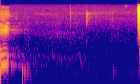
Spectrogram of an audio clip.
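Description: A soft knock and a few faint clicks in a quiet hall, the kind made by handling a microphone or pressing a handheld presentation remote.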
